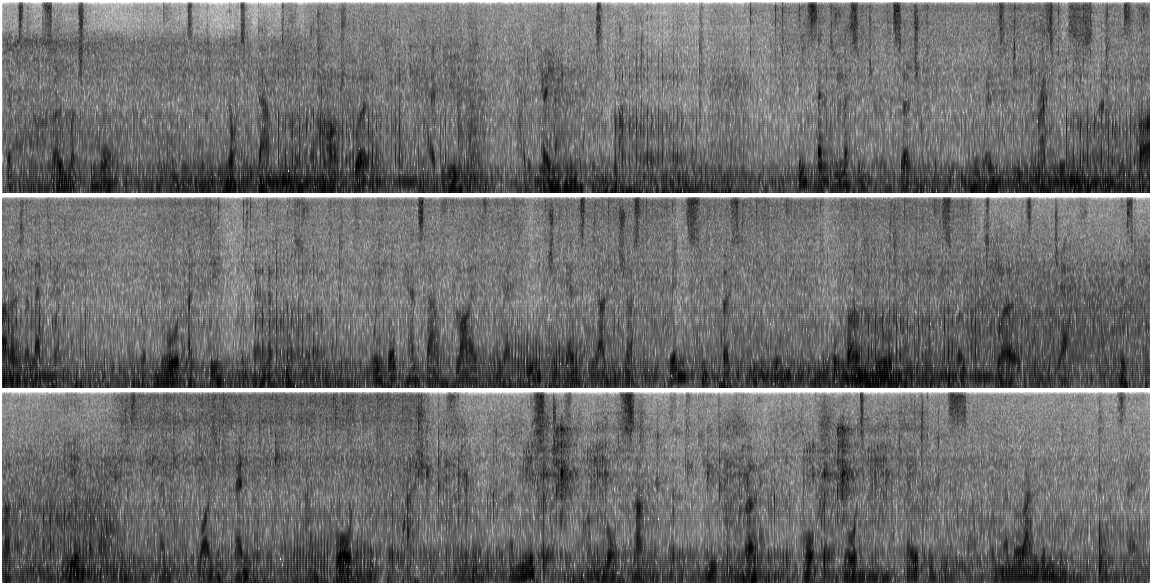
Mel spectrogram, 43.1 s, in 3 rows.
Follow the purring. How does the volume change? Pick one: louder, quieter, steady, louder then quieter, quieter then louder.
steady.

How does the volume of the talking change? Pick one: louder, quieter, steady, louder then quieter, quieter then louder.
steady.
